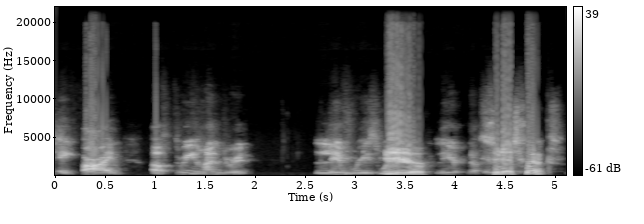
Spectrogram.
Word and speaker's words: livres: Lire. No, so that's francs. Well, spelled L-I-V-R. Yeah, lire. Okay. You don't pronounce the B.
